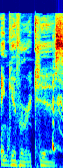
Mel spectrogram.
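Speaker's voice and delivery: low, seductive late-night radio DJ voice. Imitating a radio host talking to lovers: imitating a sexy radio dj voice. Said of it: "sounding all sexy for the people on the radio".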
